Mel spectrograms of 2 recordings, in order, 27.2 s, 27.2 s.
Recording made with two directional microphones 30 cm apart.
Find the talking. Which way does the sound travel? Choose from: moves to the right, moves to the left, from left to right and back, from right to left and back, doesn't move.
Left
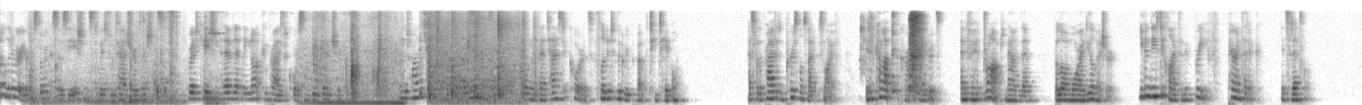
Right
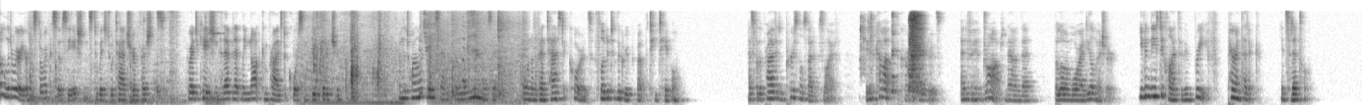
from right to left and back.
